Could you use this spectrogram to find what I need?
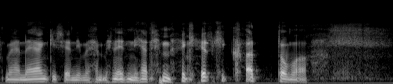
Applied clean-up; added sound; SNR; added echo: none; none; none; none.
